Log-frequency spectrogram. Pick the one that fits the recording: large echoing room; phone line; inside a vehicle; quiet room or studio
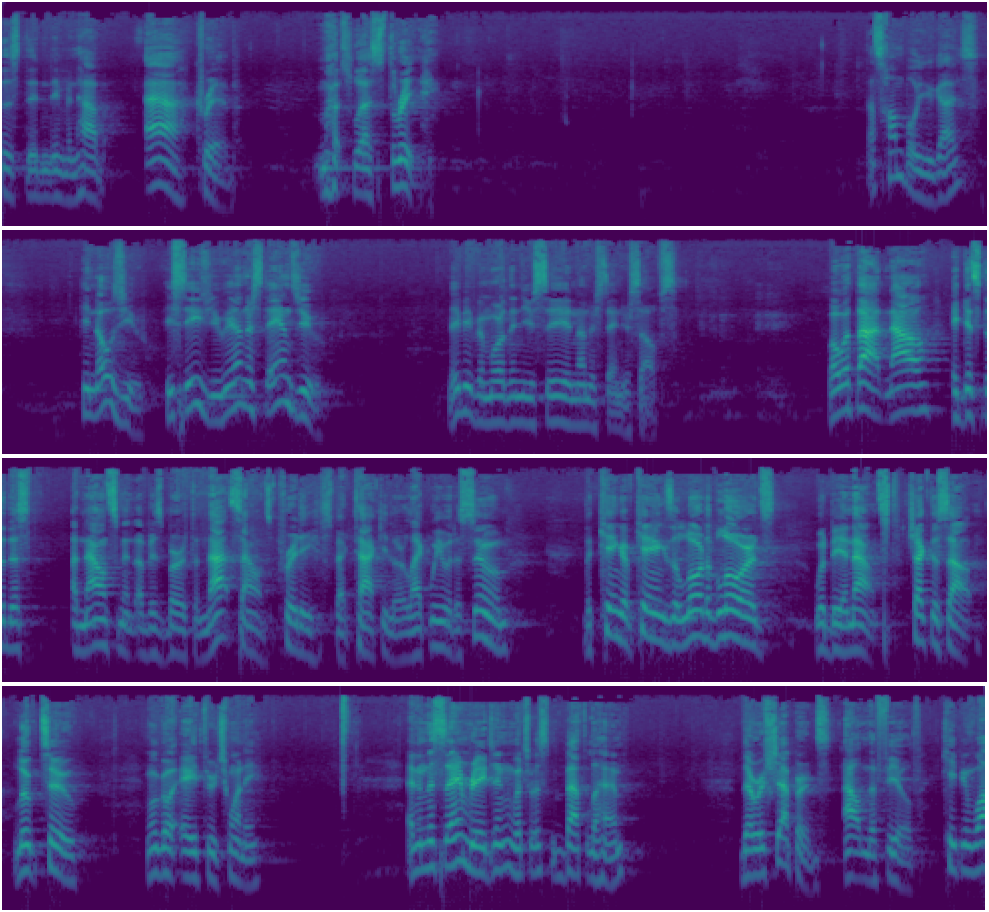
large echoing room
